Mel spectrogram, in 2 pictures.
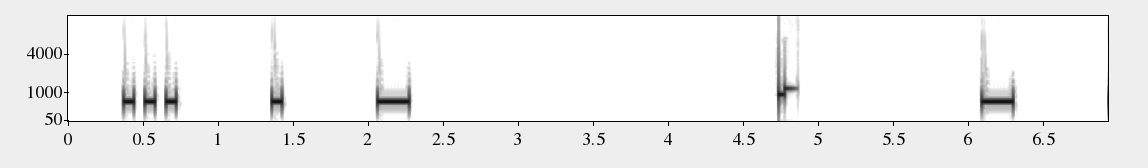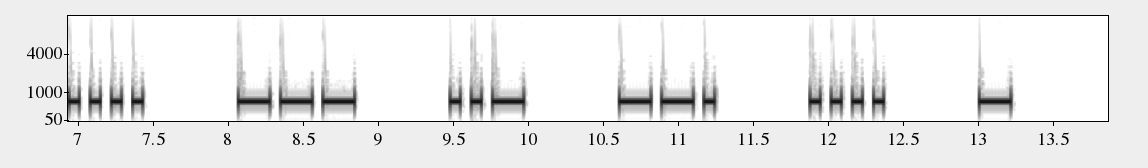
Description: Morse code, heard as a keyed tone, about 17 wpm, spaced as for 10 wpm, 700 Hz. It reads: SET THOUGHT
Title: 3x Character Spacing - Top 300 Words - 17wpm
